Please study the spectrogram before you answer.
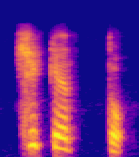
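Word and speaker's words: チケット: again yung ticket okay ay may version sa pronunciation ng Japanese na chiketto kumbaga Okay so isulat natin siya in katakana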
